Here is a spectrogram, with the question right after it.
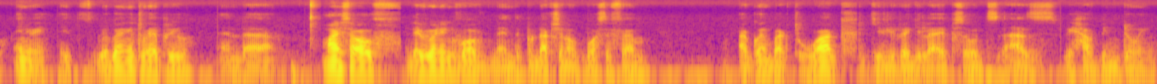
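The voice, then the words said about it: Sore, strained voice. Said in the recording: “My voice is sore”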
